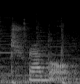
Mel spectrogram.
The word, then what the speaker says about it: treble: called a treble clef sounds like the word trouble but there's an e so it's pronounced treble and it's kind of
